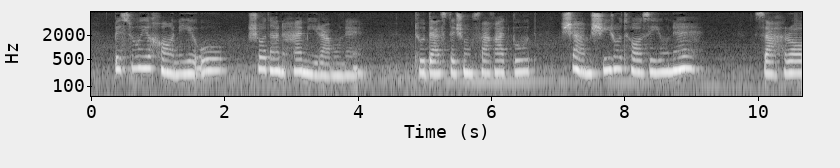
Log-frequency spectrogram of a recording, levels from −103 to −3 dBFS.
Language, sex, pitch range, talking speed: Persian, female, 225-260 Hz, 85 wpm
